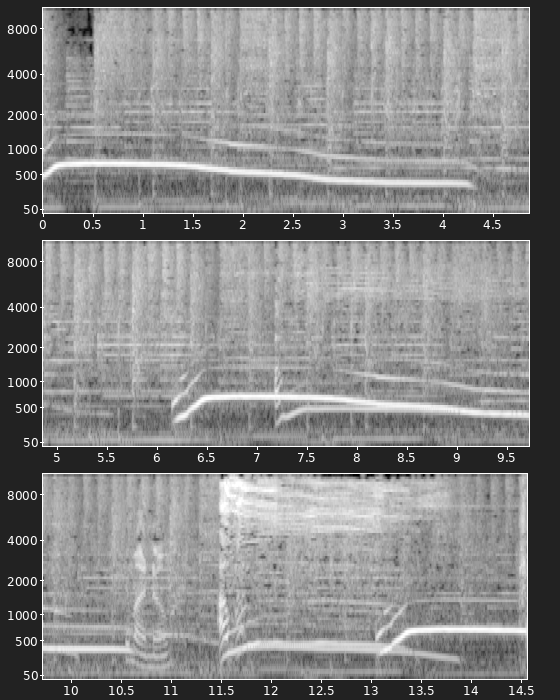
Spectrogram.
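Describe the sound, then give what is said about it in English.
A coyote howls four times in a row, each long, clear cry sliding slowly downward. The howls sound loud over a low, steady rumble, with brief higher yips near the end. “I mean, Manhattan is being overrun by coyotes.”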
